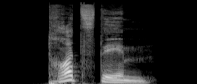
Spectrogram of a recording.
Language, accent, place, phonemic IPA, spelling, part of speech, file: German, Germany, Berlin, /ˈtʁɔtsdeːm/, trotzdem, adverb, De-trotzdem.ogg
- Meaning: anyhow, nevertheless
